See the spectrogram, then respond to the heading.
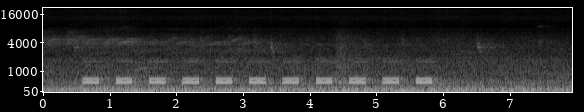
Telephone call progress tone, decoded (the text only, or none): congestion tone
